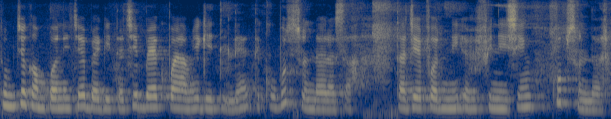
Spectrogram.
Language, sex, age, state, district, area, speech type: Goan Konkani, female, 45-60, Goa, Bardez, urban, spontaneous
